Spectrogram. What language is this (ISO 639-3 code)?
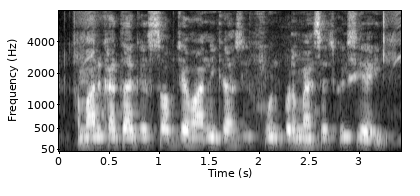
bho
